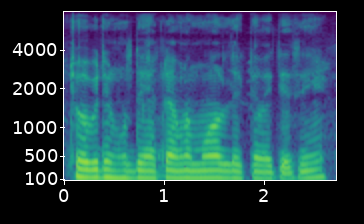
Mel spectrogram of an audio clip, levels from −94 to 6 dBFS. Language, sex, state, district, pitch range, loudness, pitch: Bengali, male, West Bengal, Cooch Behar, 120-130 Hz, -16 LUFS, 125 Hz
